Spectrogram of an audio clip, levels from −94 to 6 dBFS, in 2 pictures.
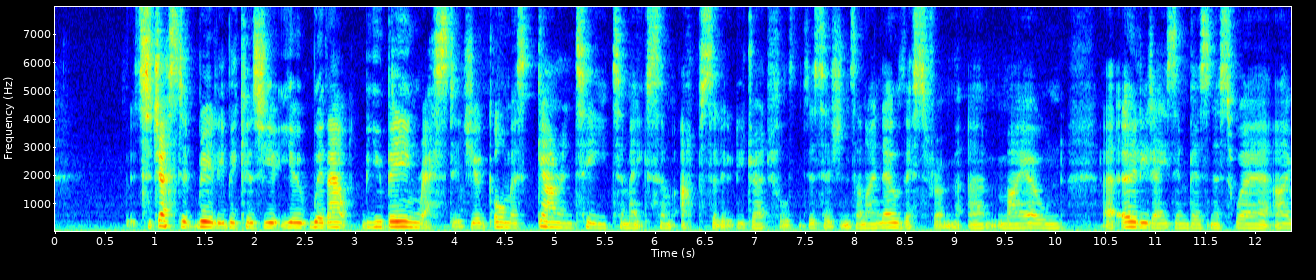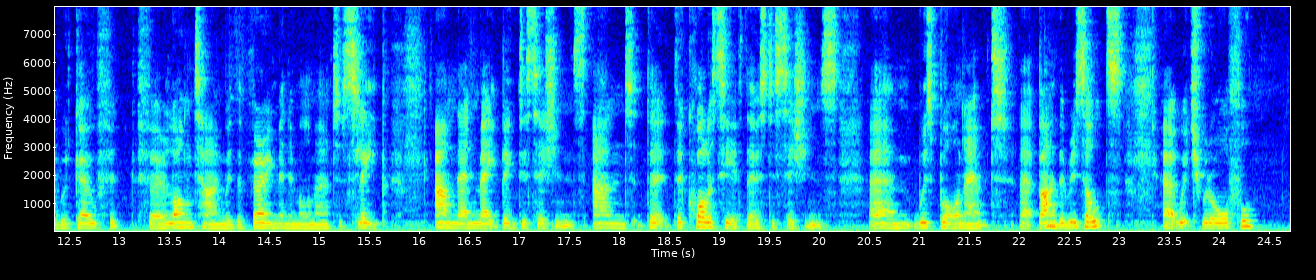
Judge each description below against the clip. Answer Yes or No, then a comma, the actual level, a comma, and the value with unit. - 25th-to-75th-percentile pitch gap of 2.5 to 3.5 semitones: Yes, average, 2.9 semitones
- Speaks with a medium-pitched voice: Yes, medium, 155 Hz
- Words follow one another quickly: No, average, 170 wpm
